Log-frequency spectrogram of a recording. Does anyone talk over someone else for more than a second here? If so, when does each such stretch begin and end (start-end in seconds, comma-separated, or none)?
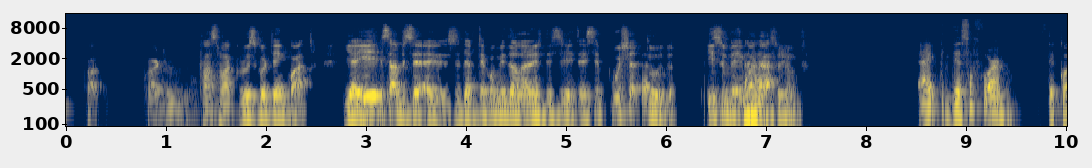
none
